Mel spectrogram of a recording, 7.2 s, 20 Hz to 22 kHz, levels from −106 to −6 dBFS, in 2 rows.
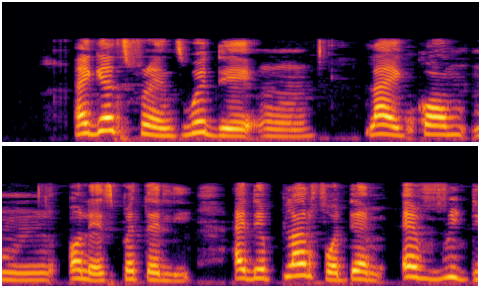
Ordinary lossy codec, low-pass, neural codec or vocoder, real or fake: none; 7.2 kHz; none; real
